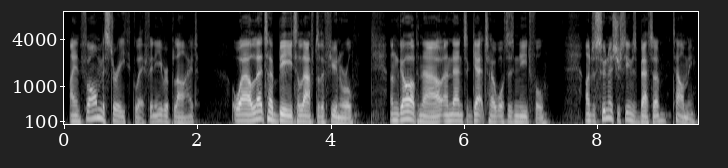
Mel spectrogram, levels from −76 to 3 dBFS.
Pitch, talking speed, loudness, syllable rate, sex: 110 Hz, 220 wpm, -21 LUFS, 5.9 syllables/s, male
